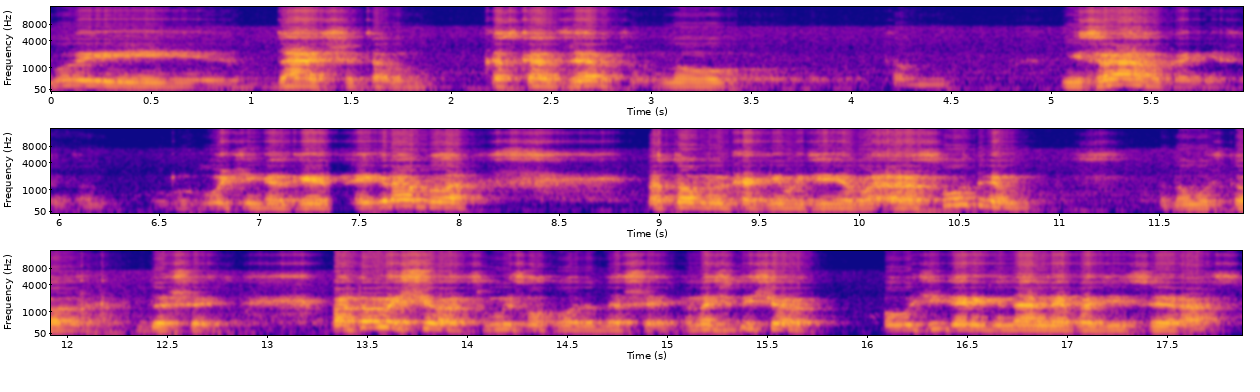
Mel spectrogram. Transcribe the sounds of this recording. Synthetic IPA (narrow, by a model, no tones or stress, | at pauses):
nui | d̪alʲʂɨt̪am | kɐskat̪ʐɛrt̪vnu | t̪am | nʲɪsrazʊkɐnʲe̞ʂnət̪am | o̞t͡ɕɪnʲkɐnkɾʲet̪nəəɪɡɾabɨlˠa | pɐt̪o̞mːɨkaknʲɪbʊtʲɪjopɾɐsːmo̞t̪ɾʲɪm | pət̪ɐmuʂt̪od̪ɨʂɛtʲpɐt̪o̞mjɪɕːossmɨslˠxo̞d̪əd̪ɐʂɛtʲnznat͡ɕɪt̪jɪɕːo̞ras | pəlˠʊt͡ɕitʲɐɾʲɪɡʲɪnalʲnɨjəpɐzʲit̪sɨɪɾa̰s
